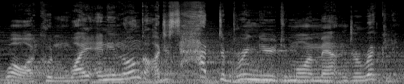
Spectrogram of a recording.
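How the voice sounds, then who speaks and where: A man's voice: high voice, lively intonation, a little fast. A man playing a falsely courteous, condescending gnome king in a fantasy audio drama. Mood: mock-polite. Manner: mock-polite, suave, condescending. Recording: echoing hall with music behind.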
